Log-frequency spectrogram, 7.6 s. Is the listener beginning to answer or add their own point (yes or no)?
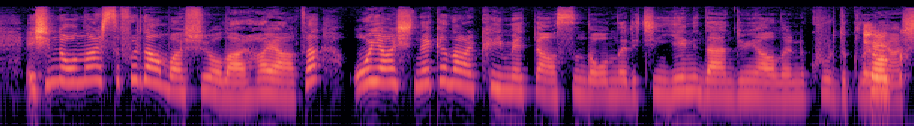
yes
